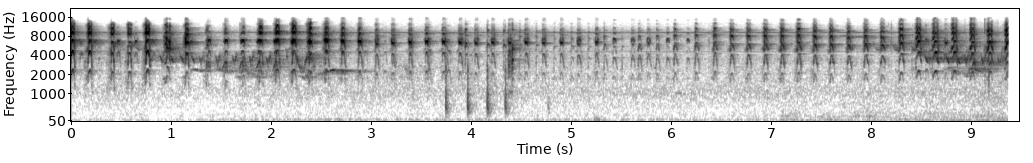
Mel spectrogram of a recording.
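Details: Great spotted woodpecker nestlings being fed by a parent keep up a shrill, insistent chatter of high chirps, about three a second, rising briefly in intensity midway through.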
